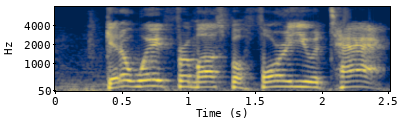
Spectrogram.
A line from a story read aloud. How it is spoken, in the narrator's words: I turn around and shout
